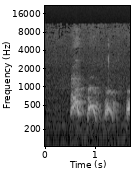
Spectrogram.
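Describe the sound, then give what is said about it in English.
A dog barks during a Torah lecture, giving four short, faint barks in an uneven rhythm, each a brief mid-pitched yelp separated by short pauses. “see, Satan even sends dogs to lectures, it's no problem”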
